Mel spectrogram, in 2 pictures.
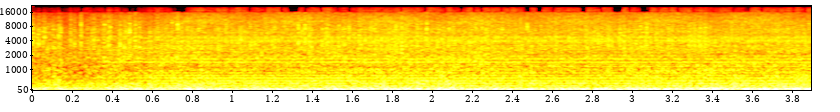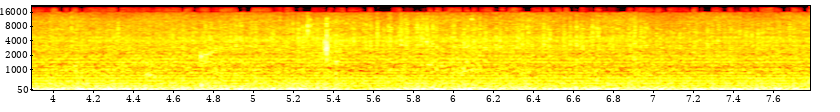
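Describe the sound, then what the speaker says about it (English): A Pro Modified drag racing car with a ProCharger supercharger makes its run at a Texas drag strip, heard as a distant, steady engine roar and whine that holds through the clip without talk. "Sounds like a Pro Charger, if you ask me."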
